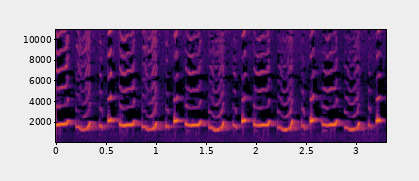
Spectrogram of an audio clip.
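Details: Pet cockatiel indoors in its cage, which it had been banging noisily before warming up to show off its whistling. A bright warbled whistle of looping notes rises and falls in quick succession, about one and a half notes per second, over a faint room hum.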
